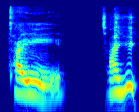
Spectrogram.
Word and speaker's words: Tiye: okay well tell us the right way to say your name Tai Tai okay yeah it's just an extra an extra sound at the end okay well you know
